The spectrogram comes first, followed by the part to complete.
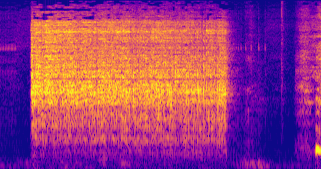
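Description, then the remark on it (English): A participant's quiz buzzer: a single harsh, hissy buzzer blares steadily for about a second and a half, then cuts off abruptly, followed by a brief quiet pause and a faint short tone at the end. “Danny's little buzzer is this.”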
